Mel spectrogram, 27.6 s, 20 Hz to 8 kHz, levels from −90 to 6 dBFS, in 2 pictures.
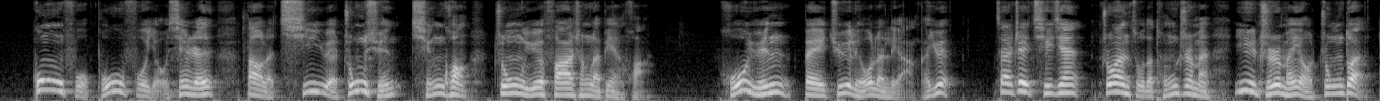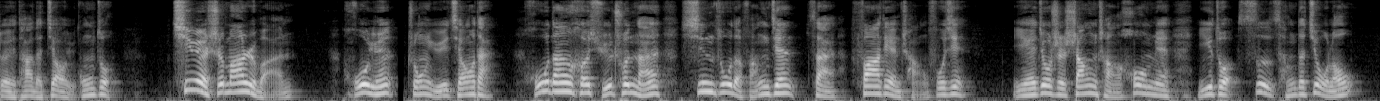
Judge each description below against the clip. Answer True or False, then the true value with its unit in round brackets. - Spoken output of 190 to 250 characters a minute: True (215 characters per minute)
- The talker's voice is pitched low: False (155 Hz)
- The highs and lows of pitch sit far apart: True (8.0 semitones)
